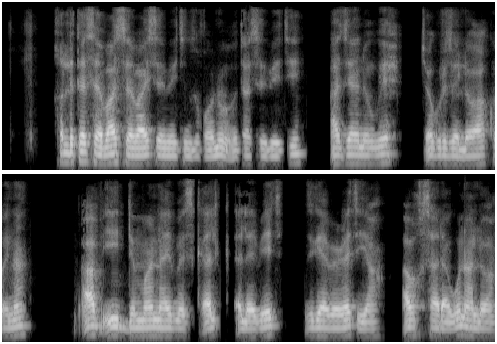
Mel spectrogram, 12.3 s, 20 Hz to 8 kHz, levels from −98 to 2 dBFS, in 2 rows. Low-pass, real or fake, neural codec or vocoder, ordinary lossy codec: 7.2 kHz; fake; autoencoder, 48 kHz, 128 numbers a frame, DAC-VAE, trained on Japanese speech; AAC, 32 kbps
